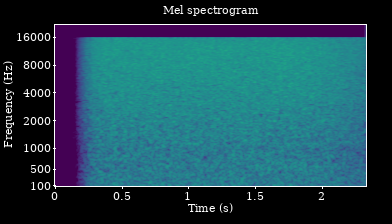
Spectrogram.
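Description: Television static sound effect: a loud, steady hiss of white noise that starts abruptly just after the opening.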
